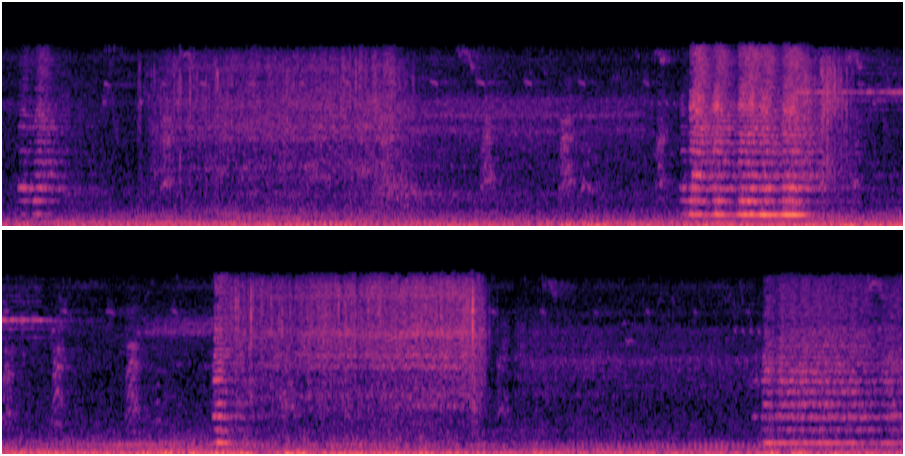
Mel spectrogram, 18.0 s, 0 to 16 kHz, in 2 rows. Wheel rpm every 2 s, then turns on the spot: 0, 0, 0, 0, 0, 0, 0, 0, 0.
none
